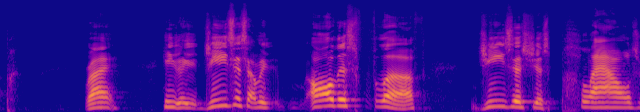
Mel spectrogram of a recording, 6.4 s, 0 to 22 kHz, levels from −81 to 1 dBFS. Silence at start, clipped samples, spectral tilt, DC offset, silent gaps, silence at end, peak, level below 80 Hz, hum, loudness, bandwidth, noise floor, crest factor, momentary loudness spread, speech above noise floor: 0.05 s; under 0.1%; -4 dB/octave; under 0.1%; none; 0 s; -8 dBFS; -72 dBFS; none; -26 LUFS; 19.5 kHz; -74 dBFS; 20 dB; 14 LU; 47 dB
